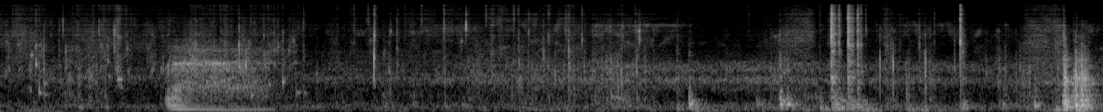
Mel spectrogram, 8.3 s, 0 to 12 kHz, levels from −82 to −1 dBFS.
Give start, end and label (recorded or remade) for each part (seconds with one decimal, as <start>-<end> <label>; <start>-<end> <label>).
0.0-8.3 remade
